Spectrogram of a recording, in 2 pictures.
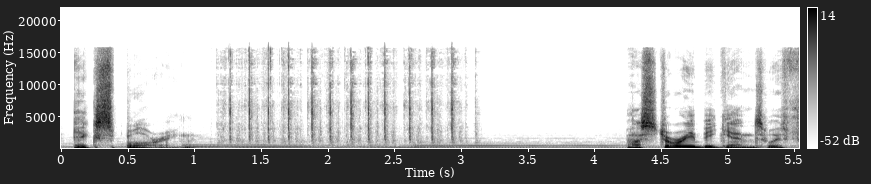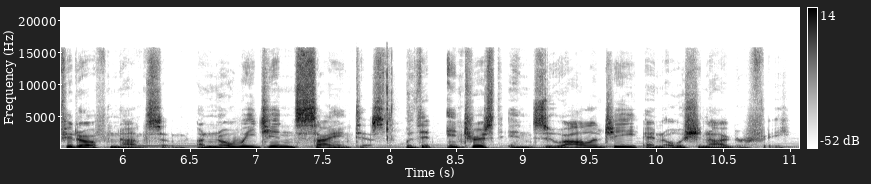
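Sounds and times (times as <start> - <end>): background music chord: 0.0 - 11.0
typewriter key clicks: 1.2 - 3.2.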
